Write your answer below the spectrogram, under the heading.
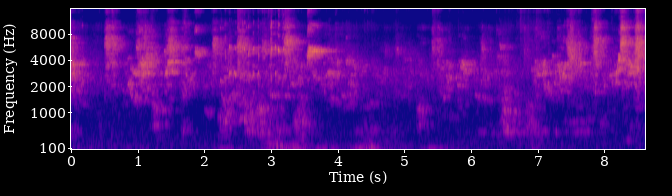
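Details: Australian budgie parrots, several birds together, chirping in a constant overlapping chatter of high scratchy tweets and warbles, with low thumps in the background.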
